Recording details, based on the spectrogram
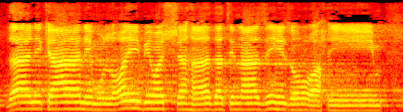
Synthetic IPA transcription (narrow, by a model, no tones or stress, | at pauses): ðaːlɪkaʕaːlɪmʊlɣajbɪwaʃːaɦaːd̪alʕaziːzrˤːɑħiːm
